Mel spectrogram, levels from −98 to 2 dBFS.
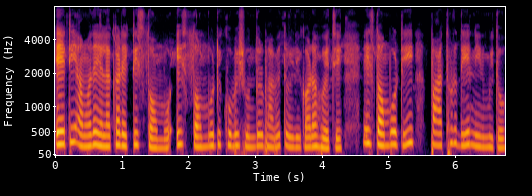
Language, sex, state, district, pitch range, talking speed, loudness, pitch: Bengali, female, Jharkhand, Jamtara, 200-245 Hz, 160 wpm, -22 LUFS, 225 Hz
